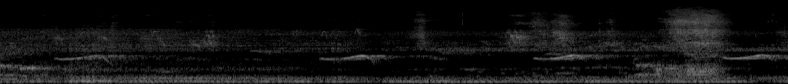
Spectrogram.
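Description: A bird repeating one short whistled call, rising then falling, about every two seconds, over a low steady hum that fades out near the end. A brief louder burst of noise comes about seven seconds in.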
